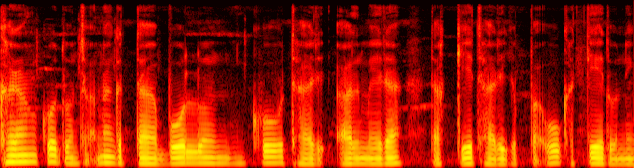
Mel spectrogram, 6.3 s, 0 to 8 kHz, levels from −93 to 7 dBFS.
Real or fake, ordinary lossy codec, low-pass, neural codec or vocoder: real; none; 7.2 kHz; none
